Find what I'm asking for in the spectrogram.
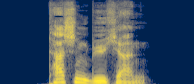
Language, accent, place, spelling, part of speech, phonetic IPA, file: German, Germany, Berlin, Taschenbüchern, noun, [ˈtaʃn̩ˌbyːçɐn], De-Taschenbüchern.ogg
- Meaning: dative plural of Taschenbuch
